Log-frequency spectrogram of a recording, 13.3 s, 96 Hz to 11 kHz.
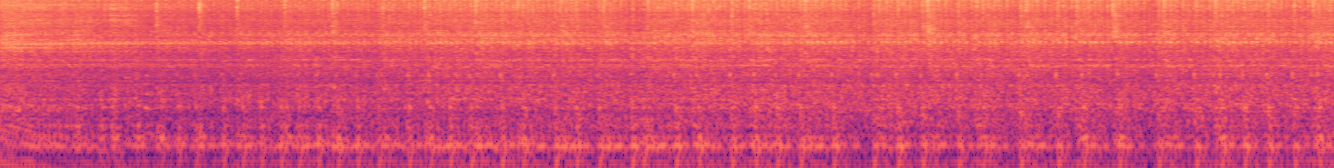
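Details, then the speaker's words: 1941 Harley-Davidson WLD 45 flathead V-twin, 56ci stroker build: lumpy, uneven idle that hesitates instead of picking up cleanly; very touchy on fuel mixture, idle rose then died. Main jet running lean, turned out to richen. "It wants to be right where it wants to be on the fuel mixture, and that's it. The allot speed went way up, and then a couple clicks later, and it dies."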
